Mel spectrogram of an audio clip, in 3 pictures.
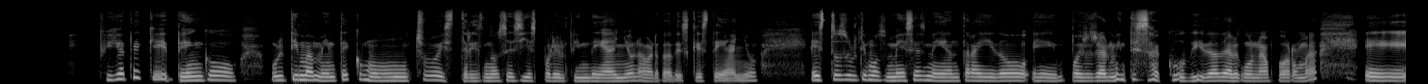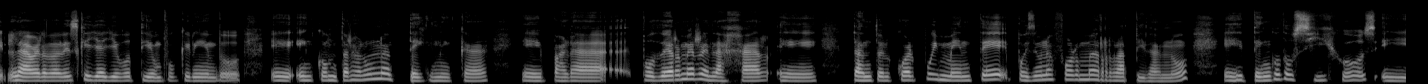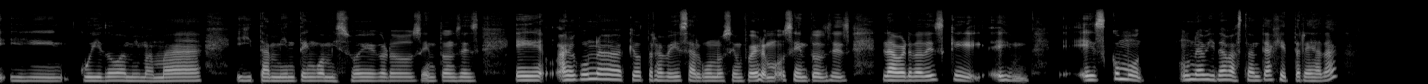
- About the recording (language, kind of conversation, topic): Spanish, advice, ¿Cómo puedo relajar el cuerpo y la mente rápidamente?
- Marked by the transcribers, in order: laughing while speaking: "realmente sacudida"; tapping; other background noise; laughing while speaking: "enfermos"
